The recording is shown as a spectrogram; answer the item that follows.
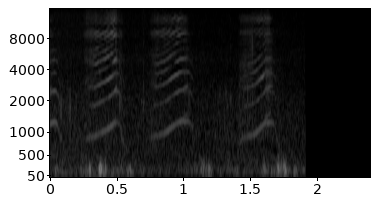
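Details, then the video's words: A juvenile Australian magpie begs its parents for food with three whiny, wavering squeals, each rising then falling, about two-thirds of a second apart, while a crow lurks nearby; low background rumble. "Young Magpie Begs Parents For Human Food"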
